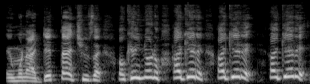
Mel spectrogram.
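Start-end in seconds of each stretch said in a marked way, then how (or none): 1.2-3.1 very high, loud imitated begging; mock tearful pleading. Executive begging the intruder to stop, mock tearful pleading. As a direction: imitate her begging frantically, pitched way up. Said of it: "she was literally crying".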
